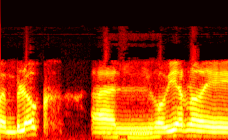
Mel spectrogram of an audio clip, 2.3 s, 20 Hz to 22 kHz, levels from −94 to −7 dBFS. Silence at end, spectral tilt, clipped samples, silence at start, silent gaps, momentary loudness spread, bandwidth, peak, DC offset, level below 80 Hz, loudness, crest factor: 0 s; -8 dB/octave; under 0.1%; 0 s; none; 10 LU; 5.2 kHz; -2 dBFS; under 0.1%; -52 dBFS; -15 LUFS; 12 dB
